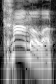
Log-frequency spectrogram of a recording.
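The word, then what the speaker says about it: Kamala: Kamla, pronounce it correctly. Go. Camala Harris.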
